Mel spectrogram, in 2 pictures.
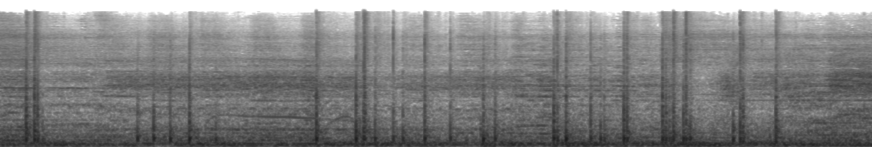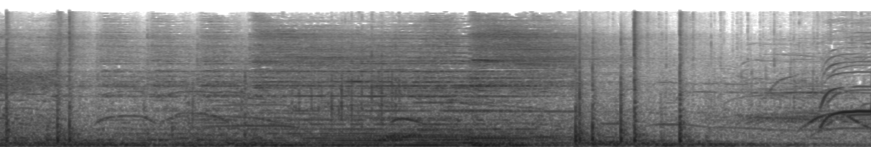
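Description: Aerial fireworks shells bursting in a rapid string of sharp bangs over a deep rumble, with the show's music playing underneath.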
